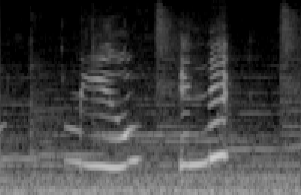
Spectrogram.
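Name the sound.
voice imitating a cat meowing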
